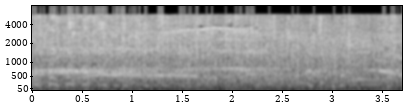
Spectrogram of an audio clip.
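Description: A large audience applauds and cheers steadily, a dense, loud wash of clapping mixed with whoops and voices that holds at full strength for several seconds without letting up.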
